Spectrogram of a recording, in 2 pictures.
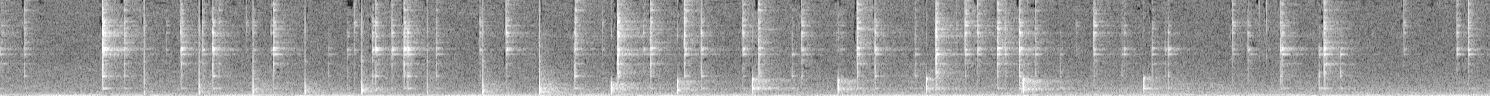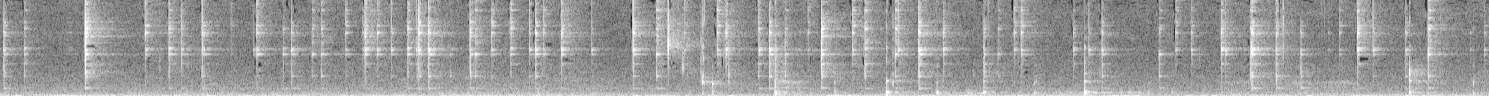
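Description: Long painted nails rapidly tap a hollow pink-and-white leopard-print ceramic mug or candle holder held in both hands. The taps are quick, bright clicks and clinks that die away almost instantly, over a faint steady low hum.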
